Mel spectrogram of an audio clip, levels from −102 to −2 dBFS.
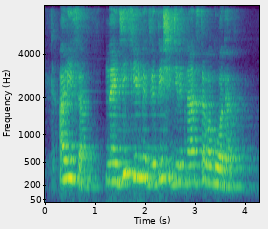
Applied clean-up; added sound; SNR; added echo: neural separator model SepFormer DNS4.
